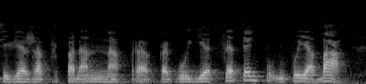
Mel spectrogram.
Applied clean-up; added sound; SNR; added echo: none; none; none; none.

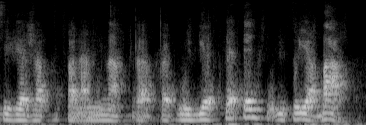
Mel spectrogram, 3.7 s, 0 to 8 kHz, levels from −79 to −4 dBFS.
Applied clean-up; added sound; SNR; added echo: neural separator model SepFormer DNS4.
